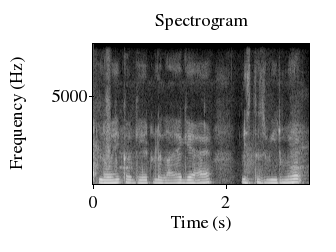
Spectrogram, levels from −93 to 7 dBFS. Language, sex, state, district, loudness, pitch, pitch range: Hindi, male, Uttar Pradesh, Shamli, -17 LUFS, 155 Hz, 155-165 Hz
